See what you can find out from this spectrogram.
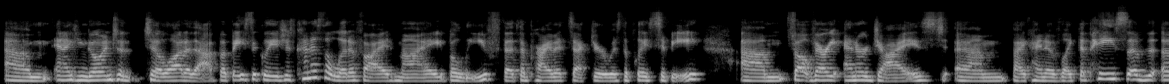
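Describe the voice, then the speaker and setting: A woman in her thirties, born in Russia and raised in Maryland, talking casually as a podcast guest with lots of ums and likes. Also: on the low side. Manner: chatty, many ums and likes. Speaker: guest, retail executive. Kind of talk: casual interview talk.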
